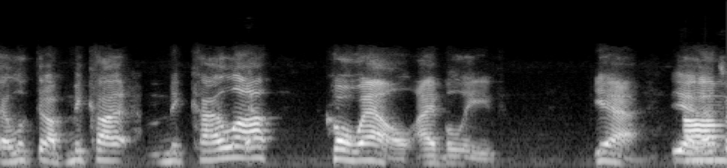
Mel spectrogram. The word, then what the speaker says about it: Michaela Coel: I think her name is pronounced. I looked it up. Michaela Coel, I believe.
